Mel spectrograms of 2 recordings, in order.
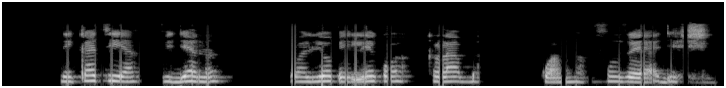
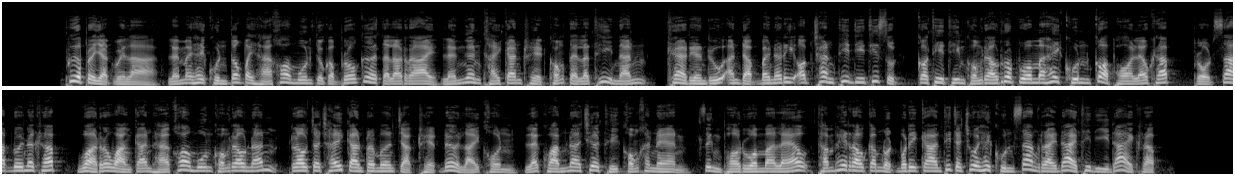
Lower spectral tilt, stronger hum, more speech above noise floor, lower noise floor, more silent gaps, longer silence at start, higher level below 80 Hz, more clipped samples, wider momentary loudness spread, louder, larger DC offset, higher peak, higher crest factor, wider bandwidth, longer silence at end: second, -4.5 dB/octave vs -7 dB/octave; neither; first, over 72 dB vs 64 dB; first, under -90 dBFS vs -83 dBFS; first, 1.45-1.59 s, 2.32-2.87 s, 4.17-4.25 s, 4.84-5.38 s vs none; about the same, 0.6 s vs 0.65 s; second, -50 dBFS vs -44 dBFS; neither; first, 11 LU vs 6 LU; about the same, -19 LUFS vs -20 LUFS; neither; about the same, -2 dBFS vs -2 dBFS; about the same, 16 dB vs 18 dB; second, 7.8 kHz vs 16 kHz; second, 0.1 s vs 0.8 s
